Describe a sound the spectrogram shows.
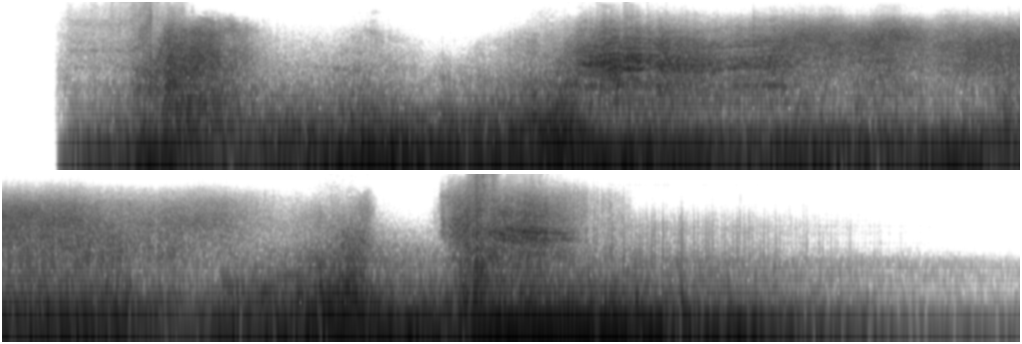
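Flames whoosh and roar in rushing bursts, then fade away.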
